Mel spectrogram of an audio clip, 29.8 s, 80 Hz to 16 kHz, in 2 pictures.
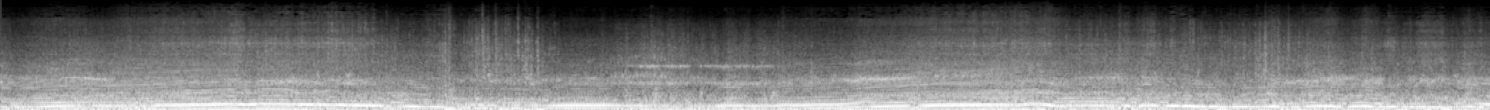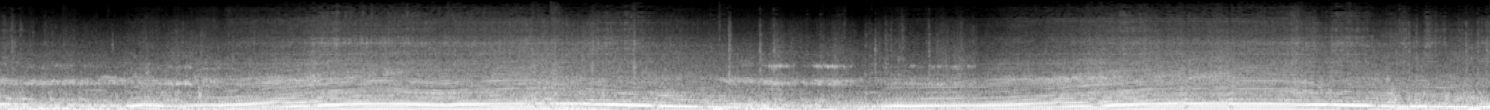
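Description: Nissan 370Z NISMO's naturally aspirated 3.7-litre V6 running hard on track from inside the cabin, its pitch climbing under acceleration and dropping away for braking and downshifts several times over.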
